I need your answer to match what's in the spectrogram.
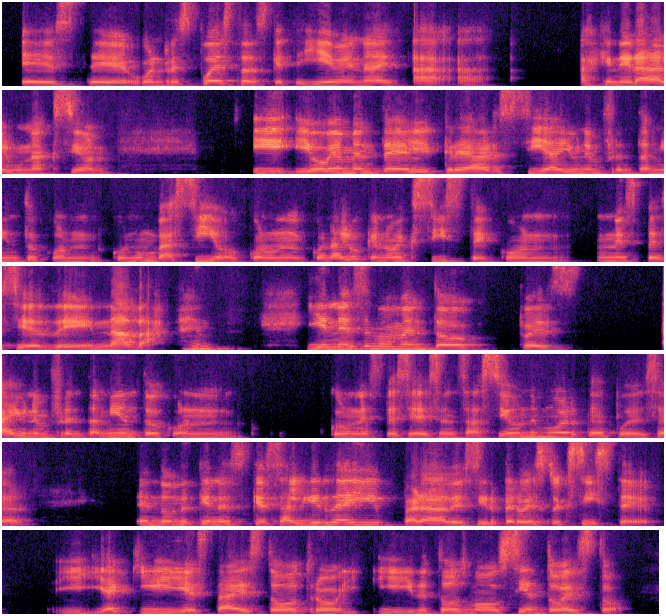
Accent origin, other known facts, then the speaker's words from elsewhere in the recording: Mexicali, Baja California, Mexico; moved away as an adult; now in Mexico City, Mexico; Pues yo siento que soy originaria de Mexicali y eso es lo que pongo, pero nací acá en la Ciudad de México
